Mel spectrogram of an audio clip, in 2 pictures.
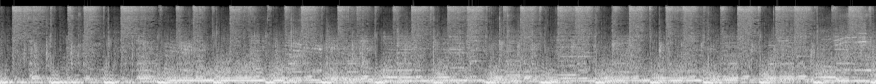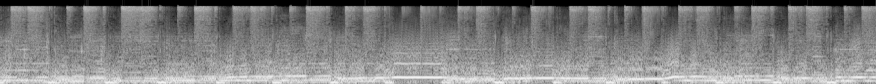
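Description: Live band playing an upbeat pop-rock song: drum kit, electric bass, acoustic guitar and keyboard, with hand claps on the beat. The recording is overdriven and distorted.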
